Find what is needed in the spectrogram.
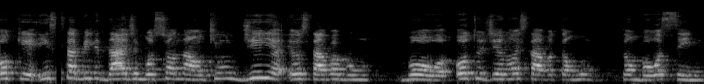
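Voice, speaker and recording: The intonation is monotone and flat. A woman with high pitch speaks at a fairly slow pace. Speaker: psychoanalyst hosting a live stream. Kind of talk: motivational live talk. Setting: online live stream.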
